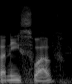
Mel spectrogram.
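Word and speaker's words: Stanisław: for an in-game leader Stanislaw in polish is pronounced any suave I haven't asked him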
